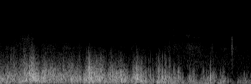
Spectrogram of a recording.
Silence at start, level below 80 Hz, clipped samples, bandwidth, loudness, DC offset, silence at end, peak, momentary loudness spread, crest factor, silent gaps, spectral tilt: 0 s; -44 dBFS; under 0.1%; 9.6 kHz; -31 LUFS; under 0.1%; 0 s; -10 dBFS; 11 LU; 20 dB; none; -10.5 dB/octave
